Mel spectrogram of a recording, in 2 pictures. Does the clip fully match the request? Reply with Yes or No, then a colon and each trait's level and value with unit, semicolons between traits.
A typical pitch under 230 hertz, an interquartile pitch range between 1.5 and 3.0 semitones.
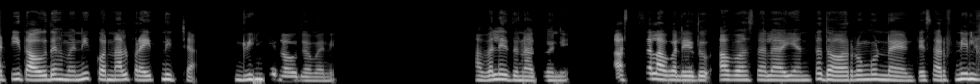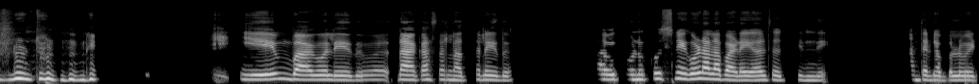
Yes: high, 210 Hz; narrow, 2.4 semitones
